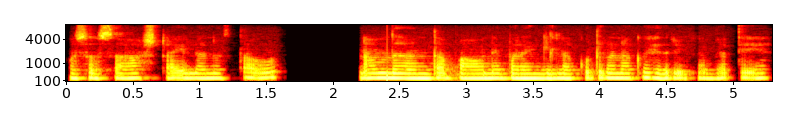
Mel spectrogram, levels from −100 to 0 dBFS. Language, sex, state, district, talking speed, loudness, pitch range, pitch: Kannada, female, Karnataka, Belgaum, 135 wpm, -15 LUFS, 195-210 Hz, 200 Hz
